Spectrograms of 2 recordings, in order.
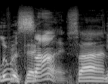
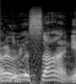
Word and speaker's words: Lewis Cine: How do you pronounce it? The kid Lewis Cine. Yeah, Lewis Cine.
